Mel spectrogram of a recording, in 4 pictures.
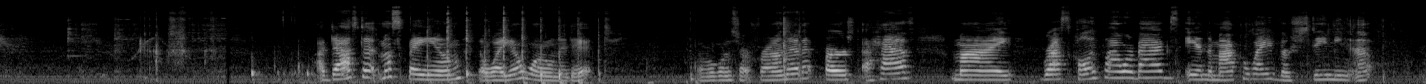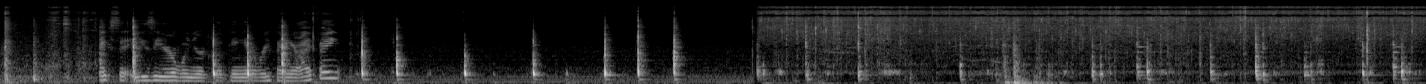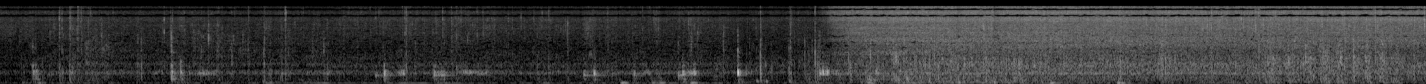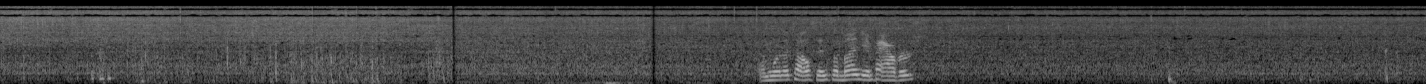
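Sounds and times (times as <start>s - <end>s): wooden spatula tapping and stirring: 15.5s - 21.1s, 21.8s - 29.3s
meat sizzling in a pan: 21.8s - 57.0s.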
